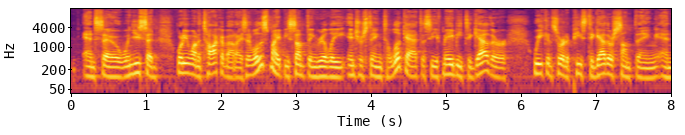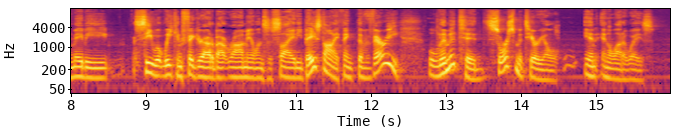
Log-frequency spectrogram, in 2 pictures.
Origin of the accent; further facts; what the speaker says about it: New York City, New York, United States; I grew up in New York, uh, City, and I grew up watching, uh, Star Trek every night.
